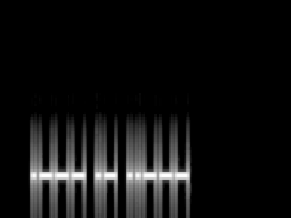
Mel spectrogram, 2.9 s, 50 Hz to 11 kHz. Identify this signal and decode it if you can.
Morse code, heard as a keyed tone, about 30 wpm, 700 Hz. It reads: JA2
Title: Callsign Prefixes for Top 50 DXCC - 30wpm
